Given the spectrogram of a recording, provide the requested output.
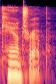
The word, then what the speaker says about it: CNTRP: They pronounced it canrip.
